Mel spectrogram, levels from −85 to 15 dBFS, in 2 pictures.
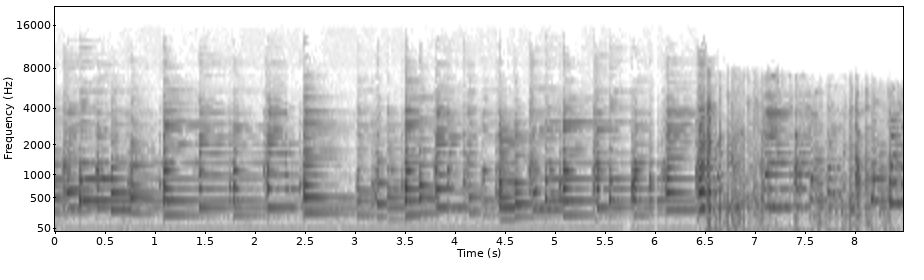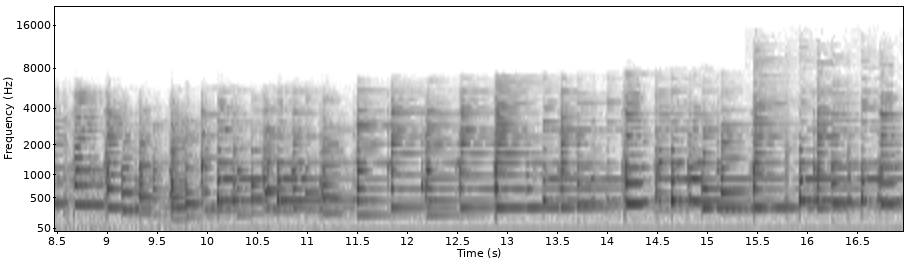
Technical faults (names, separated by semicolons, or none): short stall from a late packet; short concealed packet loss; call bitrate drop; jitter buffer speed-up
